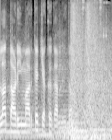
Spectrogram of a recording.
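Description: Trailer soundtrack: a man's voice over a steady deep musical bass, then about a second and a half in a sudden loud burst of noise, a gunshot-style sound effect.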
